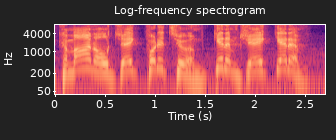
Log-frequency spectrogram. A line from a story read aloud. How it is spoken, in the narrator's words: I started to scream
